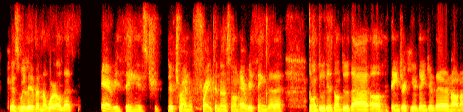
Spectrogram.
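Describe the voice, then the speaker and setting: Flat and monotone, a man with a Quebec accent speaks at a moderate pace. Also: medium pitch for a man. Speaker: cold exposure practitioner. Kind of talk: casual interview chat.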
